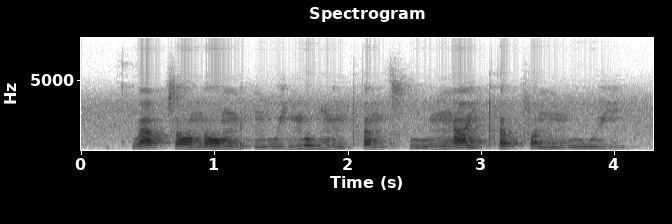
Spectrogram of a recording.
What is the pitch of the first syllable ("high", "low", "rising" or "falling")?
low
